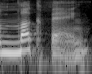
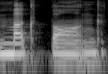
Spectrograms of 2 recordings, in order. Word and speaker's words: mukbang: What is a mukbang? Or some people pronounce it a mukbang, but I say mukbang. A mukbang, I pronounce it mukbang.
